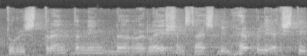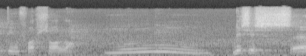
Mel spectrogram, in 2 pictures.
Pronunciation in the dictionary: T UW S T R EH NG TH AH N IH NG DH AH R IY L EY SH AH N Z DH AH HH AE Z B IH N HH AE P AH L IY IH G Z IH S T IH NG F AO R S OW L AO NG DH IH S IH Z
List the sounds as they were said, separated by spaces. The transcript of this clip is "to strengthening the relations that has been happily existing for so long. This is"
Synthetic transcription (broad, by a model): T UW S T R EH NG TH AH N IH NG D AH R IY L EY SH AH N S HH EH S B IH N HH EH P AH L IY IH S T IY T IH NG F AO R S OW L AO NG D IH S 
